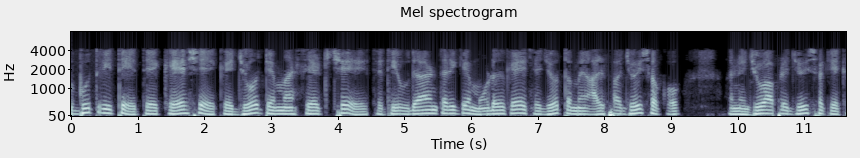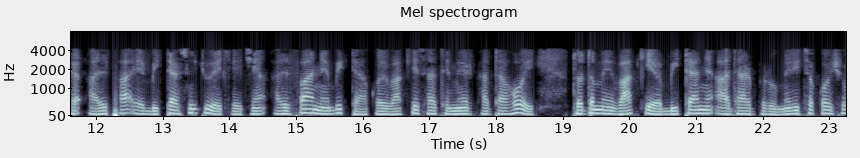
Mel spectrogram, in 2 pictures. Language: Gujarati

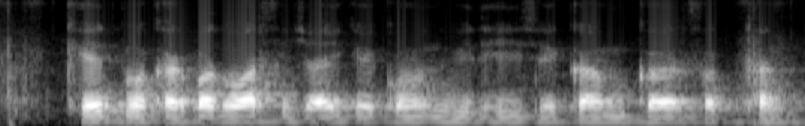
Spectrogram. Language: Chhattisgarhi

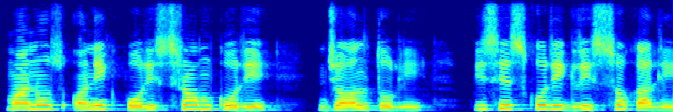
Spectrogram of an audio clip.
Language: Bangla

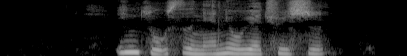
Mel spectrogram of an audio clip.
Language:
Chinese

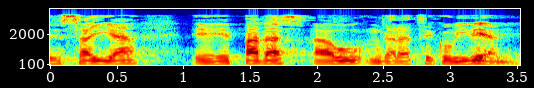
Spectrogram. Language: Basque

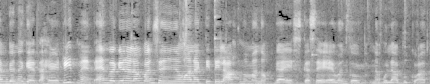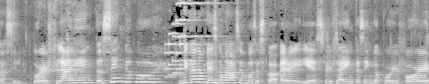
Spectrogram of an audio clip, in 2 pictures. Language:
Filipino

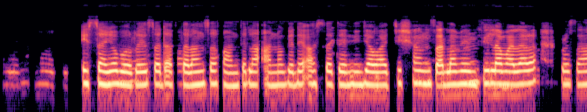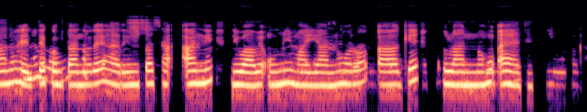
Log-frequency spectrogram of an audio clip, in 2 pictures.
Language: Sidamo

